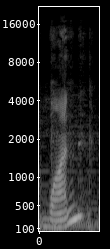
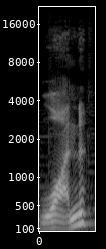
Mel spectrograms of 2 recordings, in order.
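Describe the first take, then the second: First: It is said in an ordinary voice. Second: It is said in a deeper voice. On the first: The speaker calls it wrong. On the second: The speaker calls it right.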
